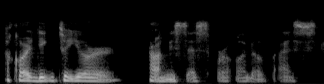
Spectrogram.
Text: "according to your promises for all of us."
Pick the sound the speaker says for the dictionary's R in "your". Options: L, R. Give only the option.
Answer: R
